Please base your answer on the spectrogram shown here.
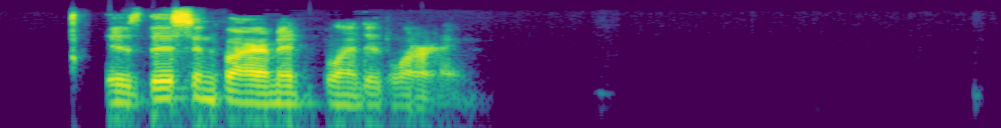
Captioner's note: pause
